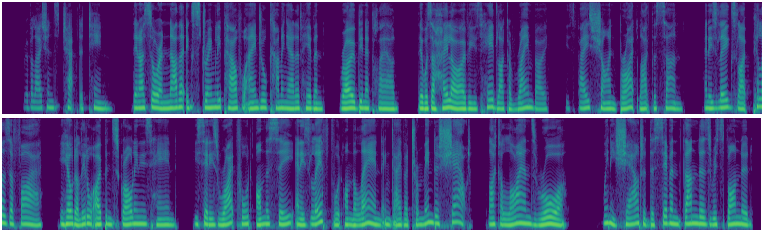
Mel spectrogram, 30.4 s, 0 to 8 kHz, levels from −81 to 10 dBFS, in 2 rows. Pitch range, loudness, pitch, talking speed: 150-175 Hz, -18 LUFS, 165 Hz, 160 wpm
